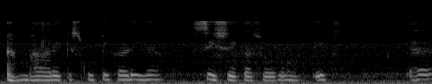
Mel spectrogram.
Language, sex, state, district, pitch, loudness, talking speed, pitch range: Hindi, female, Uttar Pradesh, Muzaffarnagar, 195 Hz, -39 LUFS, 140 wpm, 185-215 Hz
